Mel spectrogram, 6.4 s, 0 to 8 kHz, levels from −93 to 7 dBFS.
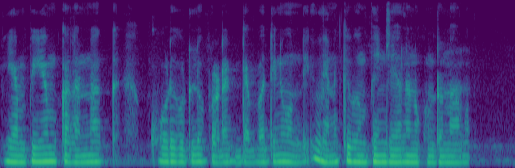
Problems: low volume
